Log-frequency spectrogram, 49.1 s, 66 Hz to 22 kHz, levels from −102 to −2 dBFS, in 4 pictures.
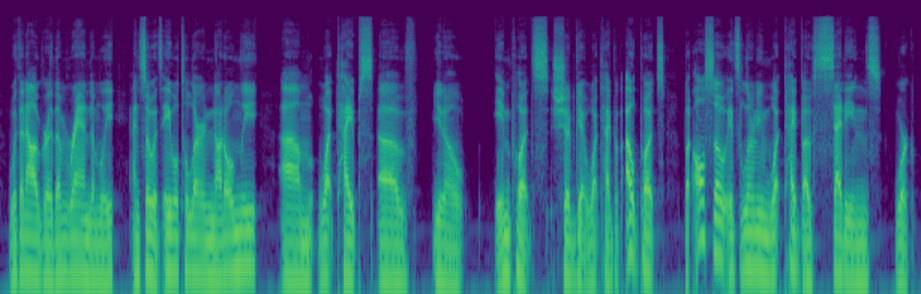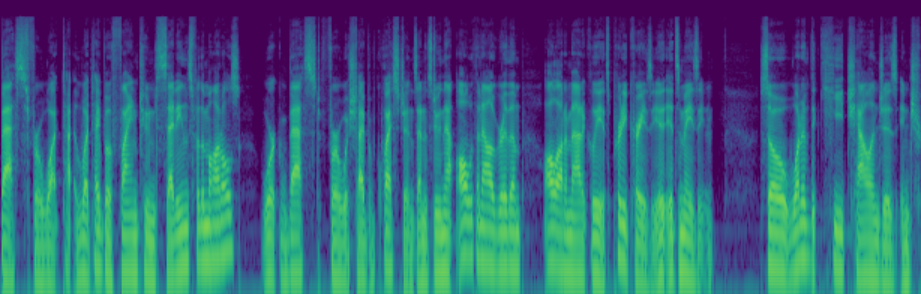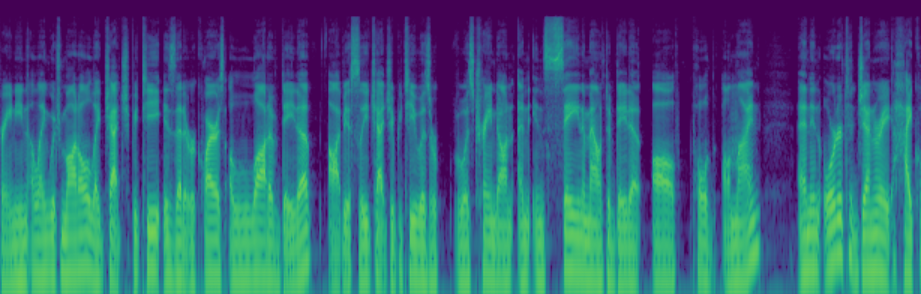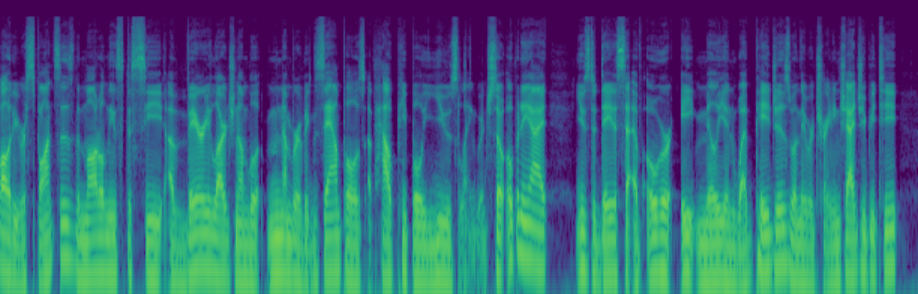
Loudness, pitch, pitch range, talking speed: -29 LUFS, 95 Hz, 85-105 Hz, 175 wpm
